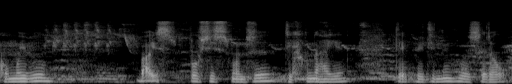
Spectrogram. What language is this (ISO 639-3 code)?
brx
